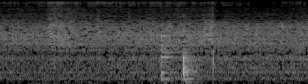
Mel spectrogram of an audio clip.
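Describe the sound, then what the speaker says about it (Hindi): Spice paste frying in a pan for Lahori street-style chikar cholay gives a steady, fairly faint sizzle throughout, with a few brief stirring scrapes near the middle. "सारे पेस्ट को मैं अच्छे से फ्राई कर लूंगी"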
